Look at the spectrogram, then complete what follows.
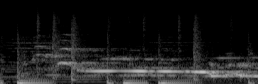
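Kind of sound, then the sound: animal, wolves howling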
